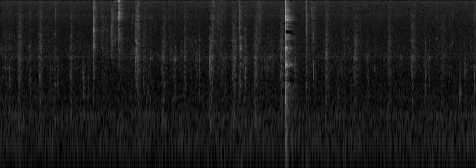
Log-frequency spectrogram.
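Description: Close-miked chewing of a mouthful of salad: soft crunching and faint mouth clicks, with one sharper click a little past halfway.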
